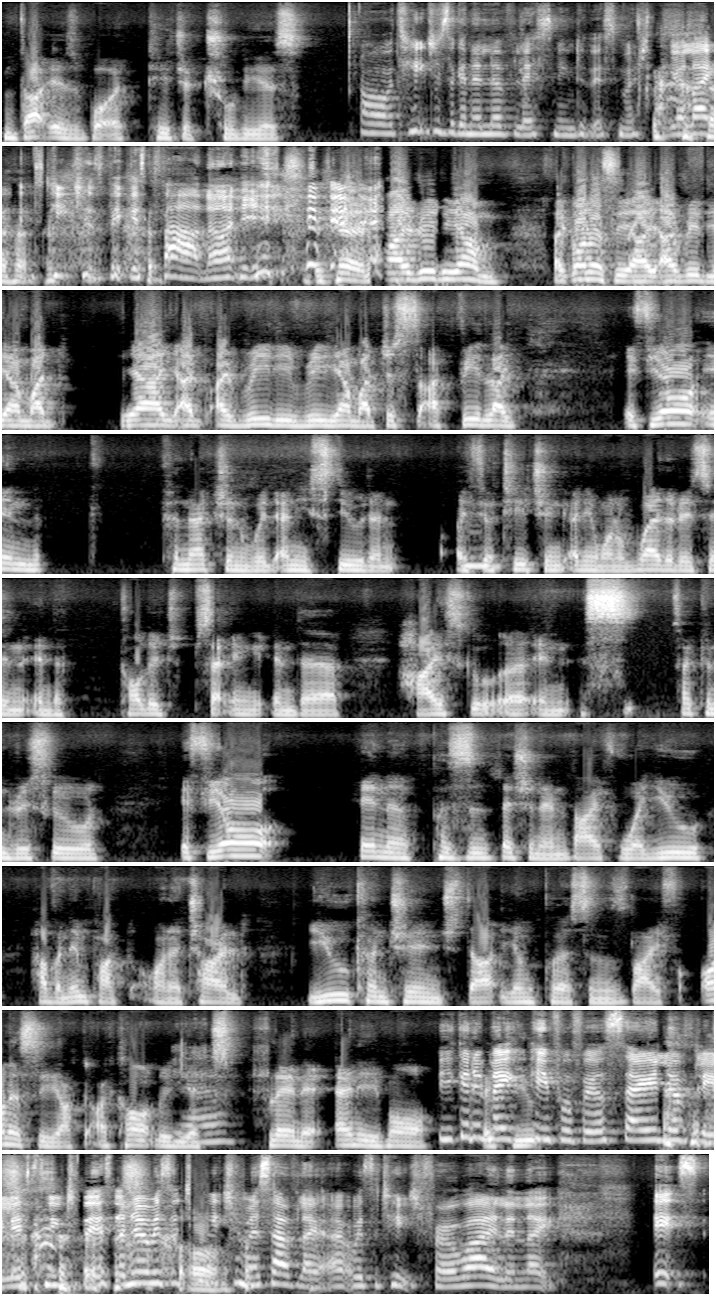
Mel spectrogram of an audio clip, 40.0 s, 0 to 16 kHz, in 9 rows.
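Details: Adult man, 25, with a stammer since early childhood after an asthma attack, who manages blocks with breathing techniques and pausing; stammering.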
